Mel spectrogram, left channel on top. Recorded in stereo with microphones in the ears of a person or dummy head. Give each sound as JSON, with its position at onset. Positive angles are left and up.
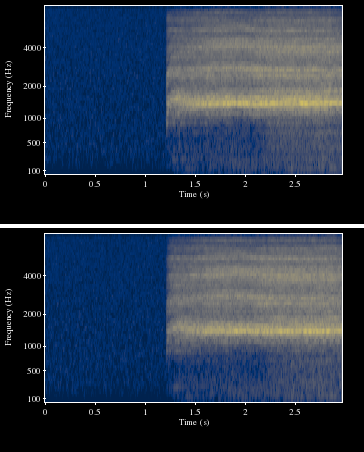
{"t": 1.2, "sound": "a scream", "side_deg": 30, "distance_m": 1.1}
